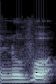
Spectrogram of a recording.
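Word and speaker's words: nous: এটাও, এখানেও আপনার সর্বশেষ এস এটা উচ্চারণ করা হয় না।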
